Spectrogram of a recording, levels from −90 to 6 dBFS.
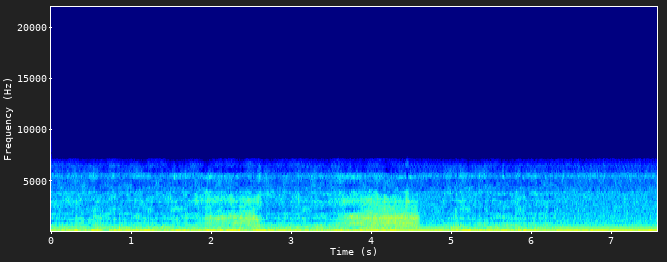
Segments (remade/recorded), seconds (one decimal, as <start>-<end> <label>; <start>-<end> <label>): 0.0-4.3 remade; 4.3-4.9 recorded; 4.9-6.3 remade; 6.3-7.6 recorded

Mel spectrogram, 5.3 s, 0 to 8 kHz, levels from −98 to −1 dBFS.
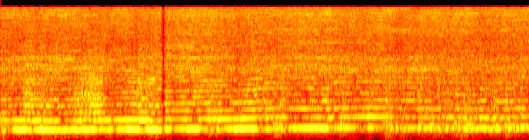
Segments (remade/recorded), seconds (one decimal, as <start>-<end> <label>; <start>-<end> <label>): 0.0-3.7 recorded; 3.7-4.4 remade; 4.4-5.3 recorded

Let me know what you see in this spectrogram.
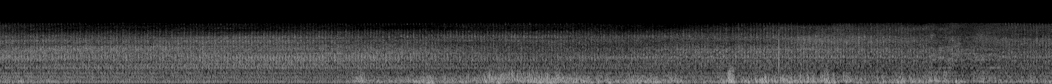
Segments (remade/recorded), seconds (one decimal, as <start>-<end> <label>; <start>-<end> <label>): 0.0-9.3 recorded; 9.3-10.0 remade; 10.0-10.5 recorded

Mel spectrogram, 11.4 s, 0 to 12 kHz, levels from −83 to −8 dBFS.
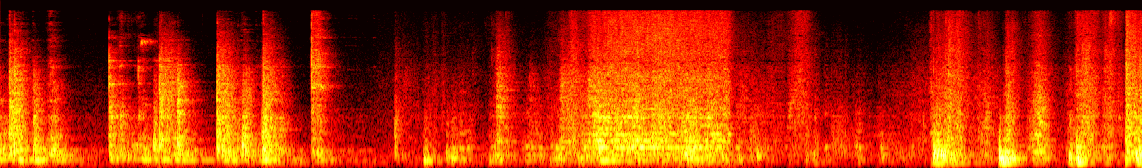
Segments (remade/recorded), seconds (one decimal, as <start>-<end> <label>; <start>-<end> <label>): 0.0-2.7 recorded; 2.7-3.2 remade; 3.2-11.4 recorded

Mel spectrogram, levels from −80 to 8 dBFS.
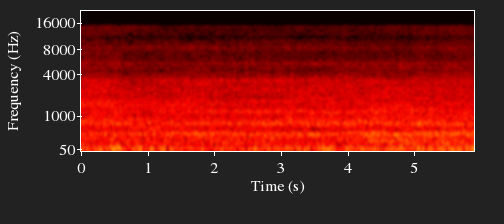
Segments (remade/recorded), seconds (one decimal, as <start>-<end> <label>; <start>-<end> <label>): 0.0-1.9 remade; 1.9-2.7 recorded; 2.7-5.9 remade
